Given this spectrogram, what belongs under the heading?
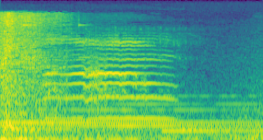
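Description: A cat meows once in the video game What Remains of Edith Finch, a single drawn-out, close call that tapers off over about a second with no talk.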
